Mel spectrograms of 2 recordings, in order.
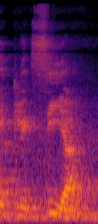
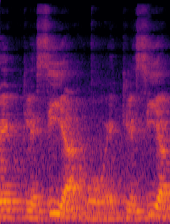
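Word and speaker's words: ἐκκλησία: Esa palabra eklexia o eclesia, como lo quieran pronunciar, podría traducirse así: la reunión de los que han sido llamados por el Señor para estar en asamblea.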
